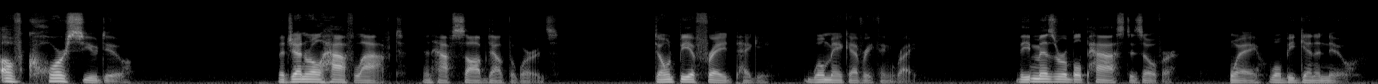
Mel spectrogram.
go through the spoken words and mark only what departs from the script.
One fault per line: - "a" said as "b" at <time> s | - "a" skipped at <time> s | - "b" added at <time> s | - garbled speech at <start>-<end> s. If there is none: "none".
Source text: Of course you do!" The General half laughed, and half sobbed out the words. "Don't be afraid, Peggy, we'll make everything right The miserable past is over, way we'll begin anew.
none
